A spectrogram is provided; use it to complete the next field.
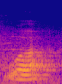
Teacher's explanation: Labiovelar sound W. This consonant sound is produced when the back part of tongue contacts the soft palate and lips also come close to each other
